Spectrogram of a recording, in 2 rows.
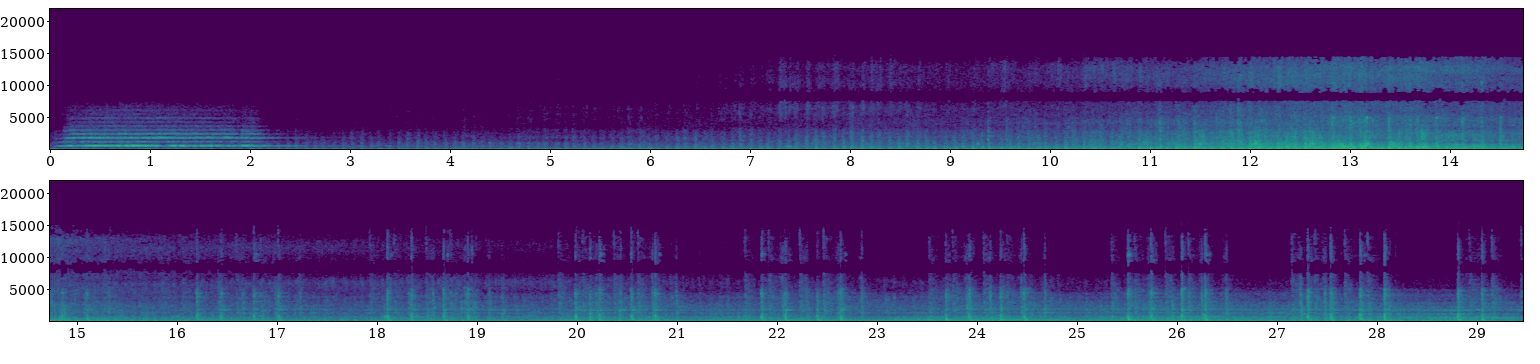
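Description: Steam locomotive 34027 Taw Valley, a rebuilt Bulleid West Country class Pacific, sounds its whistle for about two seconds, then runs past hauling its train. The noise builds to its loudest as the engine passes, about halfway through, and is followed by the rhythmic clickety-clack of the carriages' wheels on the rails.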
